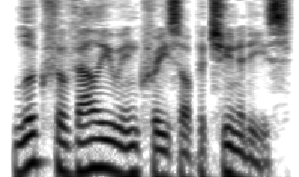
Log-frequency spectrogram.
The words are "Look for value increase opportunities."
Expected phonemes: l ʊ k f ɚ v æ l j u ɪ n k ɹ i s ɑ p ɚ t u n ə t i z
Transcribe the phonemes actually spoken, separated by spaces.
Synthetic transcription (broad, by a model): l ʊ k f ɚ v æ l j u ɪ n k ɹ i s ɑ p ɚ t u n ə t i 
